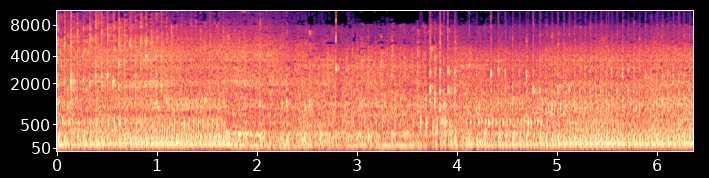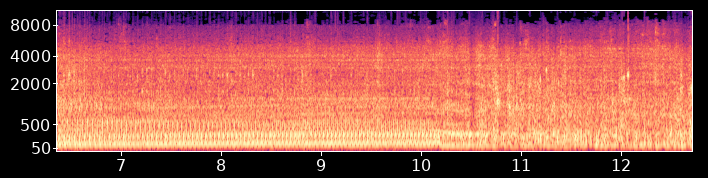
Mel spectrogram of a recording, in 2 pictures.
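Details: Finished 1975 Harley-Davidson XLH Ironhead Sportster after rebuild, basically stock, real road test ride with gas tank fitted, camera clipped to rider: loud steady V-twin with gear changes, no knocks or rattles; runs great.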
